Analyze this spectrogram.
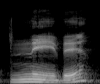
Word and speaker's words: neve: We find the open E in the word bello, bello, while in the word neve, neve, the E is closed, neve. The vowel I is pronounced as in the word libro, libro.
